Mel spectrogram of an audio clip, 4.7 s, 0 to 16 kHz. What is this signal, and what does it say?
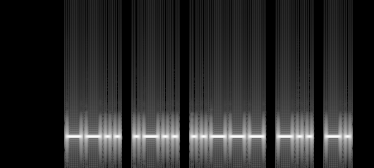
Morse code, heard as a keyed tone, about 21 wpm, 700 Hz. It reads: ZL2DN
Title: DXCC-100 Call Signs - 5 Characters - Repeated 2x - 20wpm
